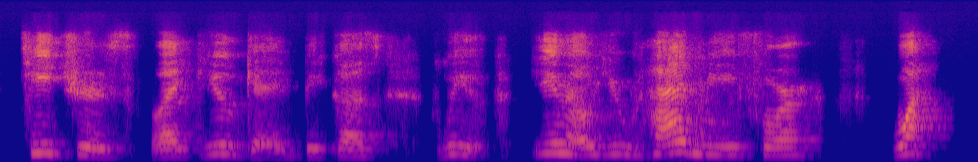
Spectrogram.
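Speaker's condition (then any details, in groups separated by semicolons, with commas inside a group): Cerebral palsy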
